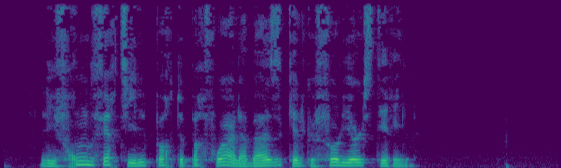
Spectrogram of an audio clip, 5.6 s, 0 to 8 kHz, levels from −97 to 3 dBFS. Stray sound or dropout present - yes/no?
no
